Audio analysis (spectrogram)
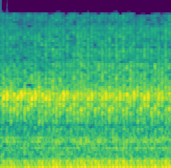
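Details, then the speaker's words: Four-cylinder diesel started for a cylinder power balance test: even clatter at a steady fast idle, regular firing with no missed beats, healthy before any cylinder is cut. "now the engine is started it's running at first idle"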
